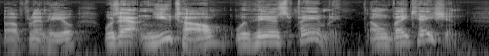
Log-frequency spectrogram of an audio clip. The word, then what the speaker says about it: Utah: Because there ain't no W in it. Utah.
